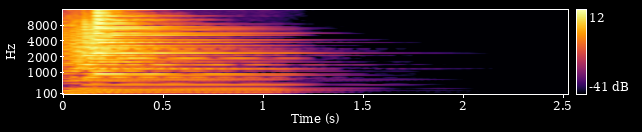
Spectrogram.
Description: Ab 6th Add 9th Ab, Guitar; strummed; JGuitar

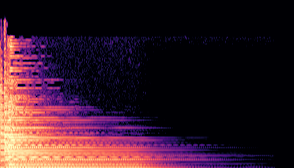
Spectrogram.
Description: A Diminished, down

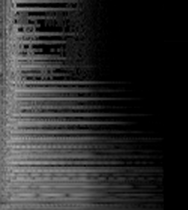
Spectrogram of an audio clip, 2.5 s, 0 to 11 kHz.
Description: G sharp Major 7th Suspended 4th, G

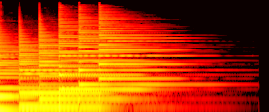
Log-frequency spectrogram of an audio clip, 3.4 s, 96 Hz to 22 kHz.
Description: Ab Minor 7th Flat 5th Ab, down, Guitar, Open F; Abm7b5; arpeggiated

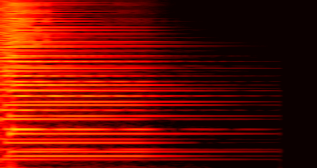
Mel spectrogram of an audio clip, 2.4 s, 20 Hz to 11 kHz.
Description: F Suspended 2nd G

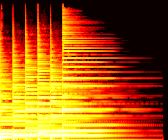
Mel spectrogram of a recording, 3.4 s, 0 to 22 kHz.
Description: Gb Minor Major 9th, Guitar; arpeggiated; 1,4,5,1,1,5; 4F,4A,5C,5G,5C,6E

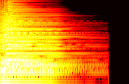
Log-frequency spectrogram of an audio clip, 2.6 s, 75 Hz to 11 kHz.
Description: F 7th Suspended 2nd Suspended 4th, Guitar Drop D

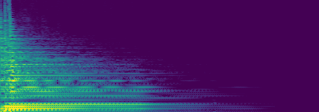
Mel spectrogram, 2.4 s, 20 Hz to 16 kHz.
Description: Db 5th Db down; Db5 strummed; JGuitar

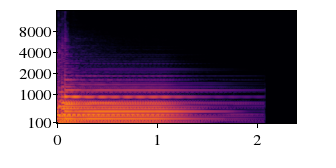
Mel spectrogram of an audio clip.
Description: Bb Suspended 4th Sharp 5th Bb down Bass; strummed

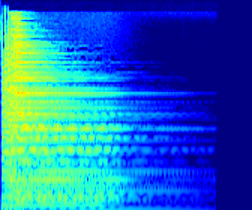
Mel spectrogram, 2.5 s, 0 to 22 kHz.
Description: B Minor Major 7th, BmM7 chord; strummed; JGuitar

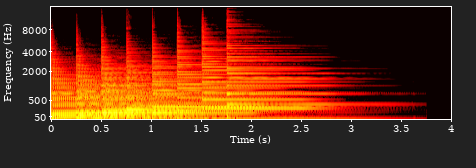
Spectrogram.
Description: G Major 7th Suspended 2nd Suspended 4th G down

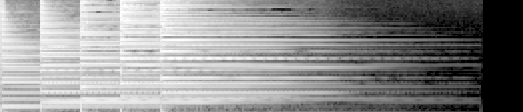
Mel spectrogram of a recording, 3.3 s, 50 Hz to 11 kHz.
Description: C sharp Major 7th

